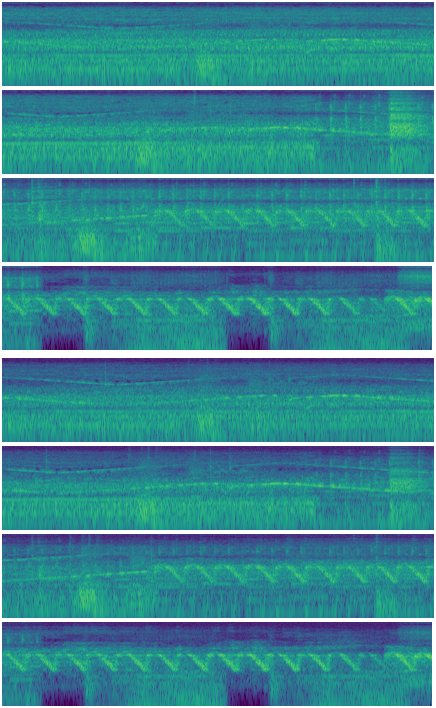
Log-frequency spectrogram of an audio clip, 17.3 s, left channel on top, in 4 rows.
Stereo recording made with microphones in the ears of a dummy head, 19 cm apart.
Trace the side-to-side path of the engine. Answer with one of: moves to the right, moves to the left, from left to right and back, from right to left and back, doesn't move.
doesn't move.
